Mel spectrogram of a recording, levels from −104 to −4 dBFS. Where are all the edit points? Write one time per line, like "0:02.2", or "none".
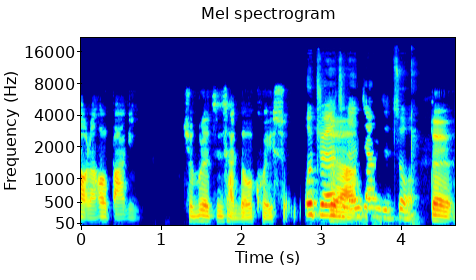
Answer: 0:02.7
